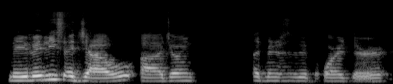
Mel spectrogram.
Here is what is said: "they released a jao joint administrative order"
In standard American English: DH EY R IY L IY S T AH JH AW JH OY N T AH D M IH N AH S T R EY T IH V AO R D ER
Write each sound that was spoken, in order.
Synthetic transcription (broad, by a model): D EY R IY L IY S AH JH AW JH OY N T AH D M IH N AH S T R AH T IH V AO R D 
